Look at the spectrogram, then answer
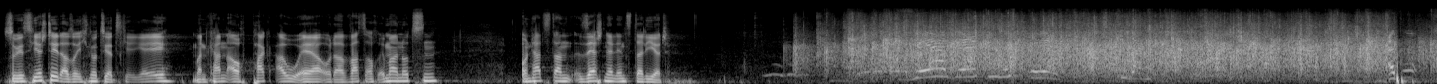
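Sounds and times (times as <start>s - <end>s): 
speech: 0.1s - 4.5s, 5.2s - 6.9s
faint voices and cheers: 7.6s - 10.5s
audience applauding enthusiastically: 7.7s - 14.3s.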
